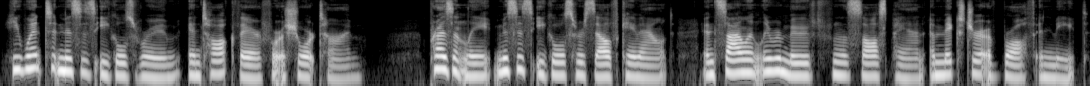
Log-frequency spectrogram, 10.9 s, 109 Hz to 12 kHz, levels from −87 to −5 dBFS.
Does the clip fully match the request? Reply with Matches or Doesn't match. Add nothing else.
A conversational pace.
Matches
